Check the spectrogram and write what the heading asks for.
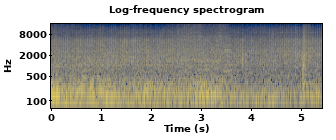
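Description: Street traffic: motor vehicle engines running close by, with a steady low rumble that is loudest at the start, mixed with people's voices.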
